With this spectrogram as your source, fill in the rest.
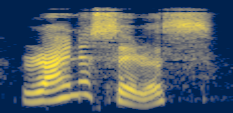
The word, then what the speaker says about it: rhinoceros: The silent H is to be found in words like rhyme, rhythm, rhetoric, rhododendron, rheumatism, rhinoceros, and rhodium.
